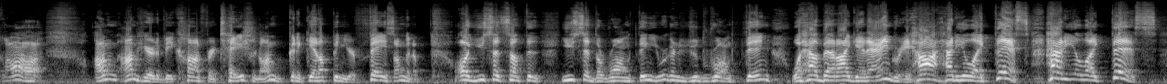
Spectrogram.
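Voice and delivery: confrontational mock rant. Instructor snapping at a nervous student, mock confrontational and loud. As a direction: get in their face with a mocking, escalating tirade. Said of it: "getting all confrontational".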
